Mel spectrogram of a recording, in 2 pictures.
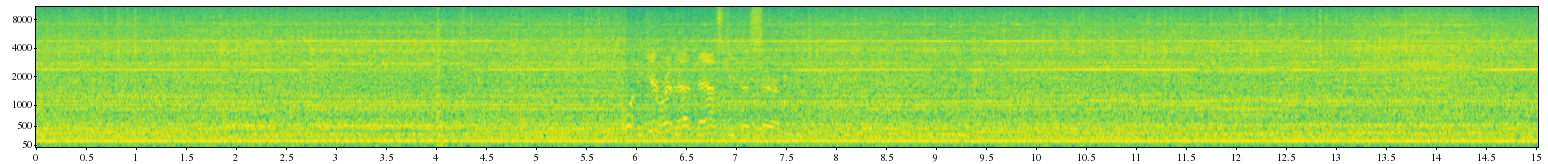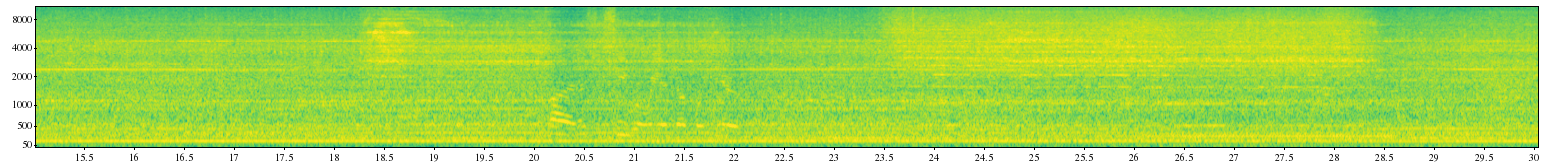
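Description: Circular sawmill's engine running at a steady, loud drone, driving the large circular saw blade. A hissier sound joins for a stretch in the second half, then drops away near the end.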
